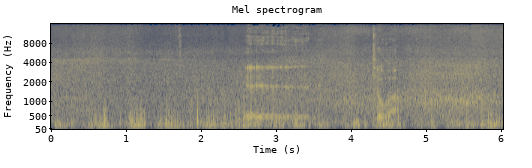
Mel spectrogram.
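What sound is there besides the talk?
rain falling outdoors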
